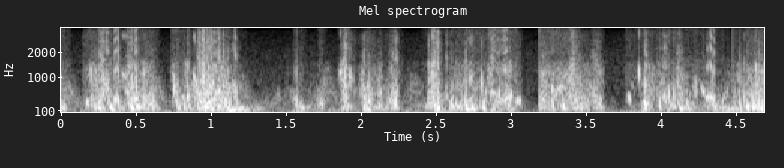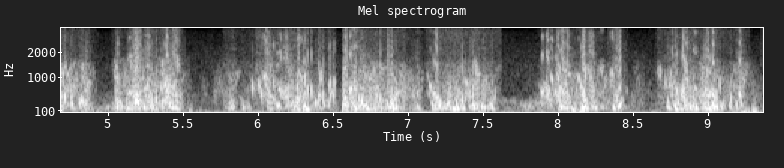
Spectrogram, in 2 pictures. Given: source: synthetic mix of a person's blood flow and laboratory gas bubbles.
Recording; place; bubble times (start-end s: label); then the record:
Doppler ultrasound of blood flow; subclavian vein
0.00-0.09 s: bubbles
0.14-0.69 s: bubbles
0.74-1.24 s: bubbles
1.54-1.66 s: bubbles
1.72-1.78 s: bubbles
1.84-2.30 s: bubbles
2.41-3.10 s: bubbles
3.20-3.65 s: bubbles
3.76-4.46 s: bubbles
4.49-4.95 s: bubbles
5.03-5.53 s: bubbles
5.77-6.54 s: bubbles
6.58-7.63 s: bubbles
7.88-8.48 s: bubbles
8.66-9.29 s: bubbles
From the record:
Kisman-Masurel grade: 444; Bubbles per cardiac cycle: continuous sound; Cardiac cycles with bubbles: 100%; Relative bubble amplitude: maximal (0.775 to 0.999); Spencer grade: 4 (maximum detectable bubble signal sounding continuously throughout systole and diastole of every cardiac period, and overriding the amplitude of the normal cardiac signals); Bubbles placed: anywhere in the cardiac cycle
